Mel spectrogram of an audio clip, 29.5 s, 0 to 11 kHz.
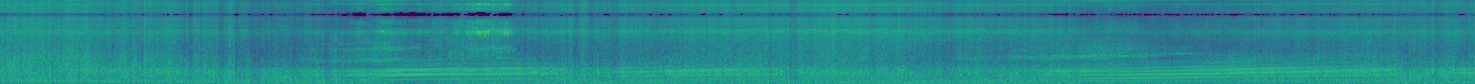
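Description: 2008 Subaru Impreza 2.5i's flat-four engine pulling hard on track, its note climbing as it accelerates through the gears, first around a quarter of the way in and again over the last third, under a constant loud rush of wind and road noise.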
